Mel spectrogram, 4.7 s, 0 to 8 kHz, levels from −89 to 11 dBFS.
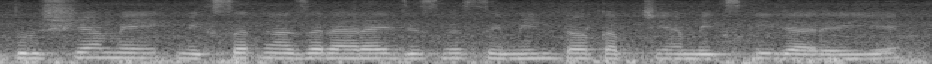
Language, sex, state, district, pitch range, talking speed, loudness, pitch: Hindi, female, Gujarat, Valsad, 175-190 Hz, 220 wpm, -16 LUFS, 185 Hz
